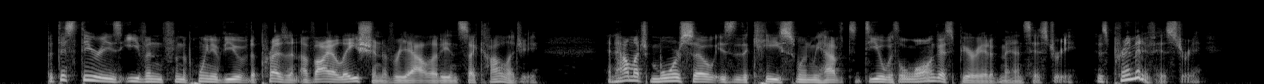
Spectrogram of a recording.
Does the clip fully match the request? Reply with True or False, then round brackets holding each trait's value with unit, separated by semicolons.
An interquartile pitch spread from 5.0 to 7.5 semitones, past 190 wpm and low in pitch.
True (5.3 semitones; 200 wpm; 115 Hz)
